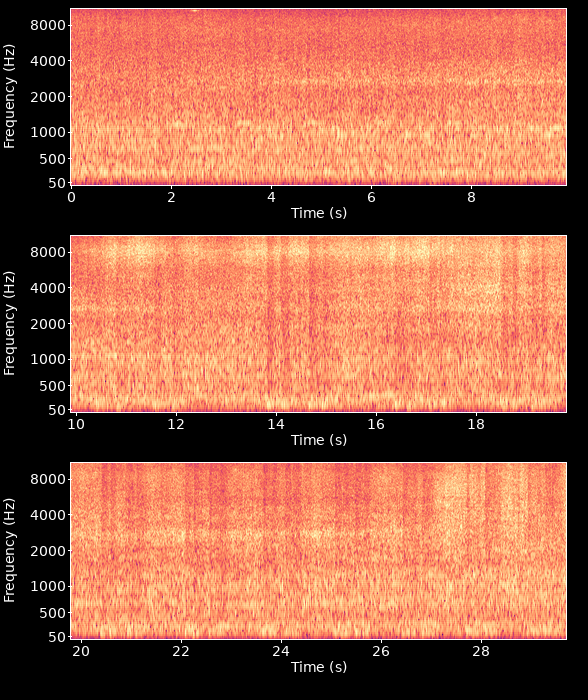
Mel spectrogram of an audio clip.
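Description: Tokaido Shinkansen train pulling slowly out of a station platform, its wheels and traction motors running steadily with a low hum.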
